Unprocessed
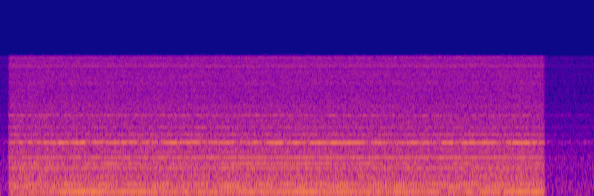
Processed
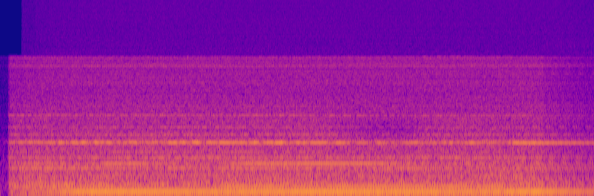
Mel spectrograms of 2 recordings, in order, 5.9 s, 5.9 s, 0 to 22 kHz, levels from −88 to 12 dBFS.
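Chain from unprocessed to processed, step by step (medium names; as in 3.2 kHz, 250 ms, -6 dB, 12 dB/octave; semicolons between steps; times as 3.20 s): 3.32–4.14 s: peaking EQ 1.6 kHz -11.5 dB 0.47 oct; bit-crushed delay 134 ms, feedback 80%, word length 7-bit, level -5 dB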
